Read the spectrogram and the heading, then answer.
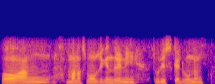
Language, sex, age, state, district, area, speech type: Bodo, male, 18-30, Assam, Baksa, rural, conversation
